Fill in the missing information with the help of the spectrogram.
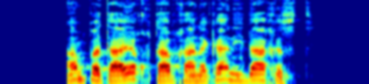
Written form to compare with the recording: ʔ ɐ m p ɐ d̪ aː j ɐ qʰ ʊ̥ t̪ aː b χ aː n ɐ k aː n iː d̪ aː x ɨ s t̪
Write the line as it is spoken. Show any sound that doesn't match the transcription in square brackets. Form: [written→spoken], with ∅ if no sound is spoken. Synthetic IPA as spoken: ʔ ɐ m p ɐ [d̪→t̪] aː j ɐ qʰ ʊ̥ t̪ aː b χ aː n ɐ k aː n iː d̪ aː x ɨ s t̪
